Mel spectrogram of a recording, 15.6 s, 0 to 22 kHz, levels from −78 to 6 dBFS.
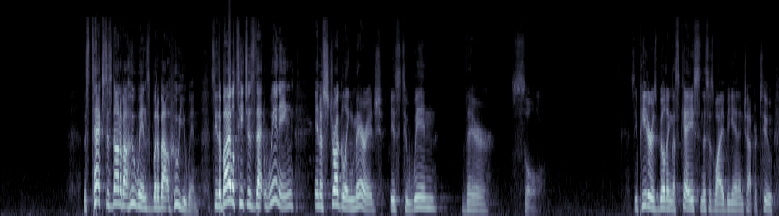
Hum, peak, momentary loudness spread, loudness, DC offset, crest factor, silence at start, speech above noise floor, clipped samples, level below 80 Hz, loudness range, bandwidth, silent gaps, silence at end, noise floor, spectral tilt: none; 0 dBFS; 21 LU; -17 LUFS; under 0.1%; 20 dB; 1.65 s; 48 dB; under 0.1%; -56 dBFS; 13 LU; 15 kHz; none; 0.15 s; -65 dBFS; -6 dB/octave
